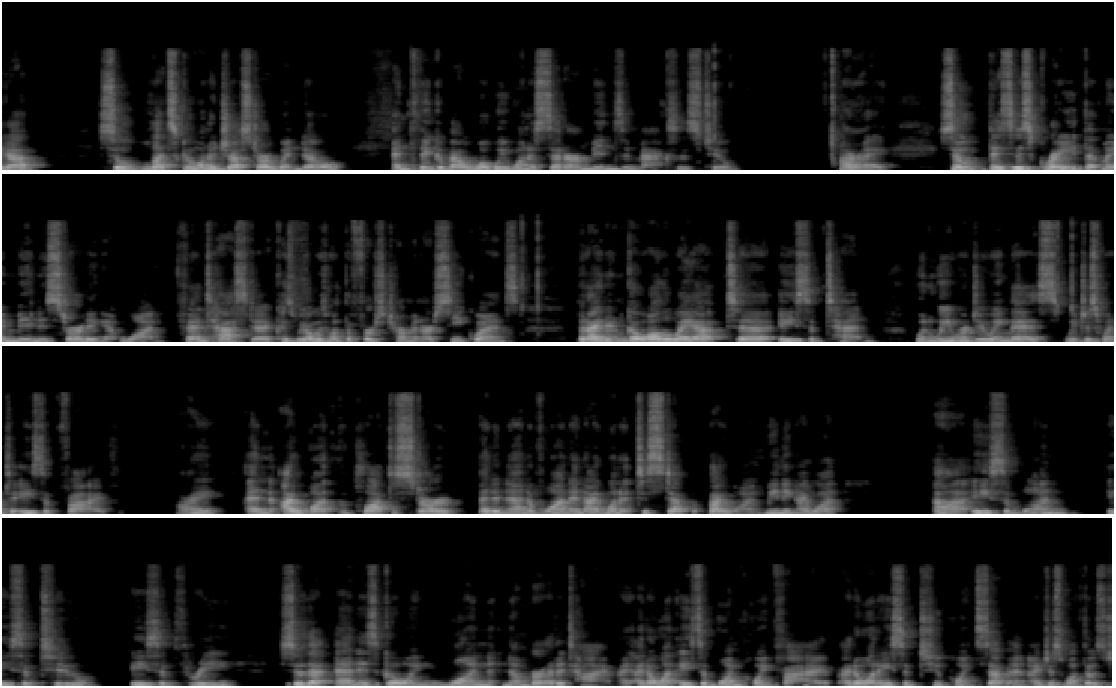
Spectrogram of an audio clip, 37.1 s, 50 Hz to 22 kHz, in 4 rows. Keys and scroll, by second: 13.7 Down, 18.2 5.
